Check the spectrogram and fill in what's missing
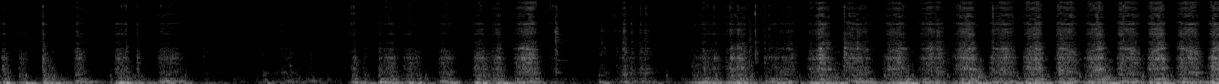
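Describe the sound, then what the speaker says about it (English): A hand hacksaw cuts through a metal connecting rod in steady back-and-forth strokes, each with a rasping scrape. After a brief pause near the start, the rhythmic sawing continues evenly, close and fairly loud, with no talking. "I think we're going to use the hacksaw because simplicity is fun"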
